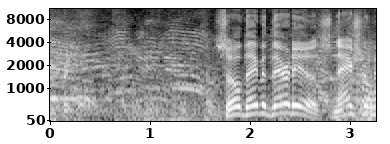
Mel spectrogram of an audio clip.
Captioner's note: crowd chatter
